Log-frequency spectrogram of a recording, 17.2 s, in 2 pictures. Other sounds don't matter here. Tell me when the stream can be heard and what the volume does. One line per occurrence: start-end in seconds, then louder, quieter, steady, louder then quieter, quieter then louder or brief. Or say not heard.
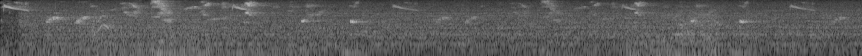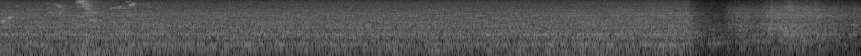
0.0-17.1 steady.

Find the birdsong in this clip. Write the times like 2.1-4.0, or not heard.
0.0-10.2.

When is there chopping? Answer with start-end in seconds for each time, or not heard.
not heard.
